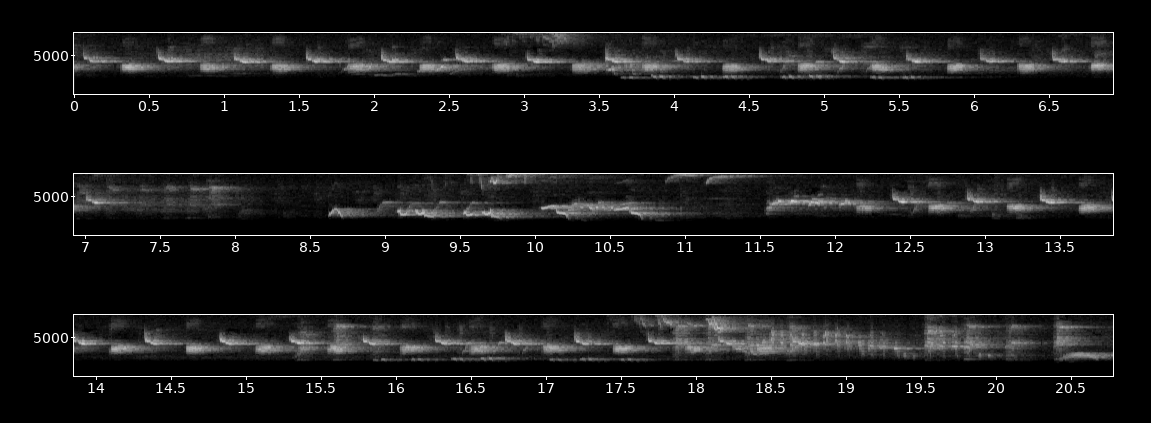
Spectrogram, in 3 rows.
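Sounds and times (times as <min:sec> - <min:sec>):
forest sounds: 0:00.0 - 0:20.7.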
